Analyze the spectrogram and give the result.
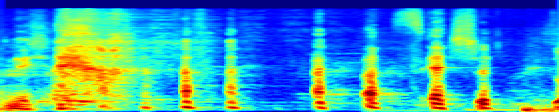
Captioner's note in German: lachend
